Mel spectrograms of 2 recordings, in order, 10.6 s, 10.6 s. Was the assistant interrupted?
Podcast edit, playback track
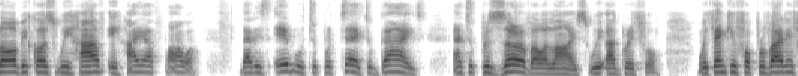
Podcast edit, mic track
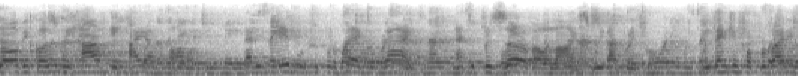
Yes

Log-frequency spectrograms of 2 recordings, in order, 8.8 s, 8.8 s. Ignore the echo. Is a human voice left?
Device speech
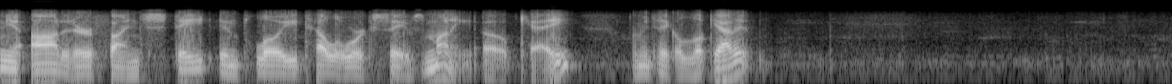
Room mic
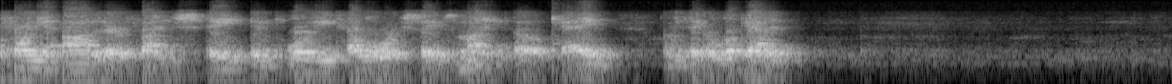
No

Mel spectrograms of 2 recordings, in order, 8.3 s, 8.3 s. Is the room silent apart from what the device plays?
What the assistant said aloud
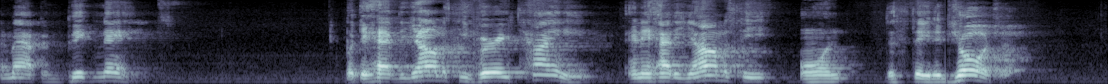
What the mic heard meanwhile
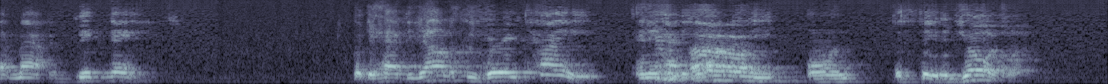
No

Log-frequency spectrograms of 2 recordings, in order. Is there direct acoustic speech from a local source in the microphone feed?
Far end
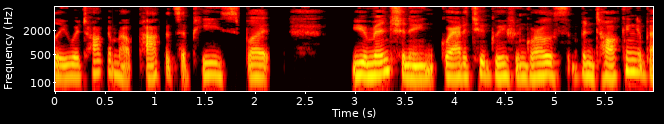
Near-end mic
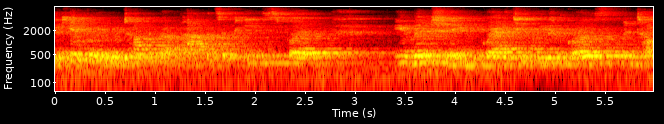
No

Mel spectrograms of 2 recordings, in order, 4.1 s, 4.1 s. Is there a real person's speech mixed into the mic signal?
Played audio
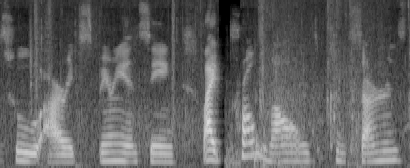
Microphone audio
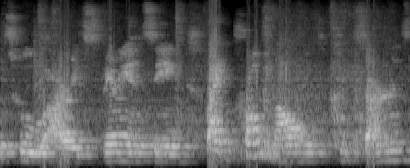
No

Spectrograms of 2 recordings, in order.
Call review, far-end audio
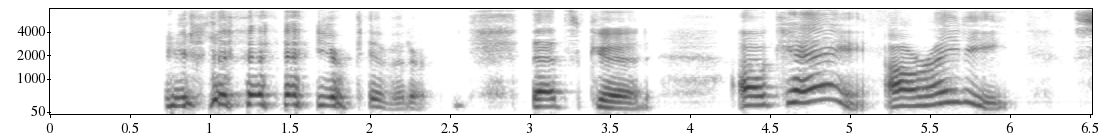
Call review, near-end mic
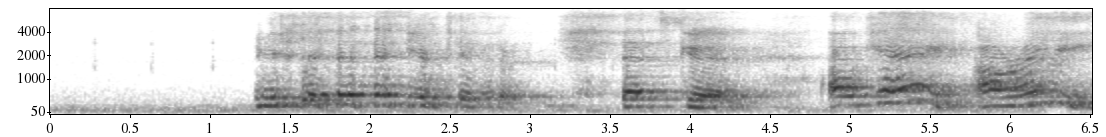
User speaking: No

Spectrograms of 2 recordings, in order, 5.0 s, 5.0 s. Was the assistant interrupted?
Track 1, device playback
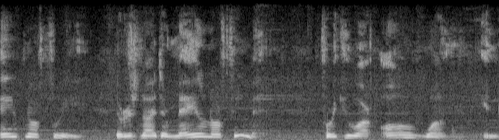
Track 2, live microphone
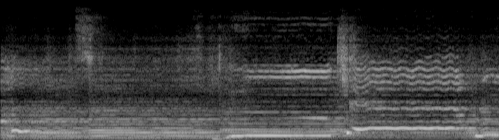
Yes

